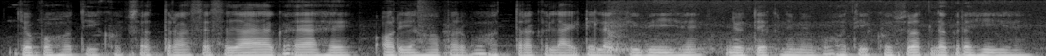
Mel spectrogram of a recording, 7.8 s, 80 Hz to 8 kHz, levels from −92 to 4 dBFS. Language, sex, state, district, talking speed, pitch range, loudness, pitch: Hindi, male, Bihar, Kishanganj, 220 wpm, 110-115 Hz, -25 LUFS, 115 Hz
